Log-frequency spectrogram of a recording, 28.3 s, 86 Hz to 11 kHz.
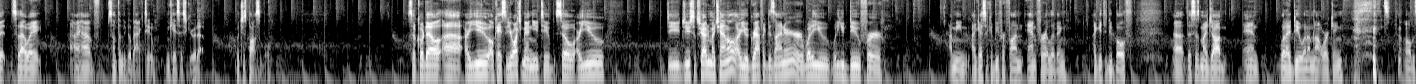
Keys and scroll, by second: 15.3 space, 15.9 super+space, 16.5 space, 16.6 space, 18.3 BackSpace, 18.6 space, 19.2 alt+super+space, 22.6 space, 23.6 space, 26.4 super+s.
